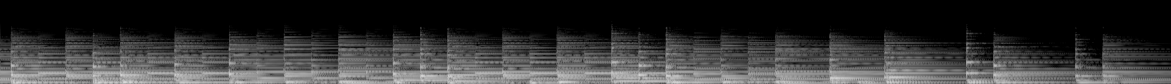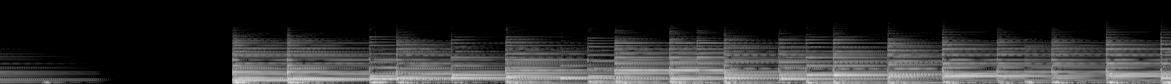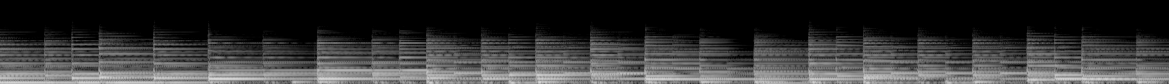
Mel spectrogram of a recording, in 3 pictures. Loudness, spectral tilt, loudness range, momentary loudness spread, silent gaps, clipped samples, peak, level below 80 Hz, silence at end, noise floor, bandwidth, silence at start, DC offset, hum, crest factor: -18 LUFS; -10.5 dB/octave; 6 LU; 8 LU; 13.00-14.03 s; under 0.1%; -2 dBFS; -30 dBFS; 0 s; -58 dBFS; 5.6 kHz; 0 s; under 0.1%; none; 16 dB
